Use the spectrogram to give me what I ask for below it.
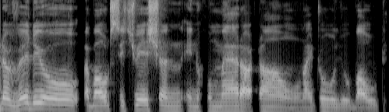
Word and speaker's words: Humera: In the last video, I requested you to guide me about the pronunciation of Humera. And people said it's not Himra, it's Humera.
